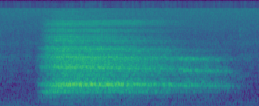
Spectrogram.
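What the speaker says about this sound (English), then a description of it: "you're breathing hard enough to feel the vibration and you actually hear the breath" A single forceful breath pushed out hard through the throat, a loud rasping exhale lasting over two seconds before it trails off.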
